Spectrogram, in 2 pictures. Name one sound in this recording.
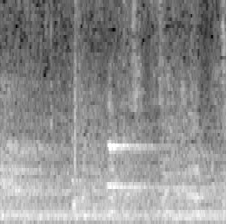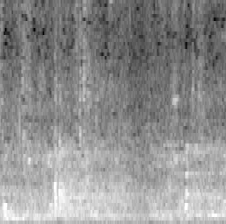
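A crowd murmurs steadily in a large echoing arena.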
